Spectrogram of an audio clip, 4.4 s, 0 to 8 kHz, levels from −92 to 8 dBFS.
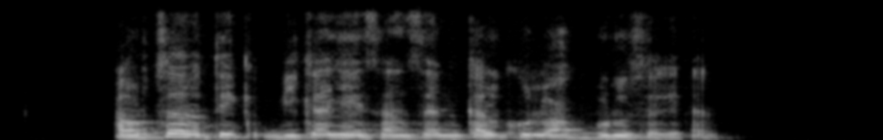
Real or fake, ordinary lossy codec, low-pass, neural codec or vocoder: fake; Opus, 64 kbps; 7.2 kHz; codec, 16 kHz, 16 kbps, FreqCodec, smaller model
